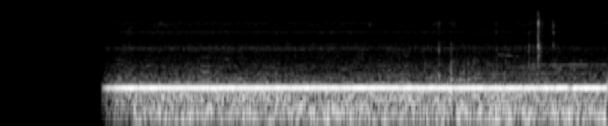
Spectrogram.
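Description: Airliner cabin noise of the jet engines running steadily while the plane taxis, a constant low hum over an even rushing noise, cutting in abruptly about a second in. A single click sounds near the end.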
